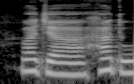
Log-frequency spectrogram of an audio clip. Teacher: जीम के ऊपर खड़ी ज़बर है तो इसको एक हरकत लंबा अदा करेंगे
